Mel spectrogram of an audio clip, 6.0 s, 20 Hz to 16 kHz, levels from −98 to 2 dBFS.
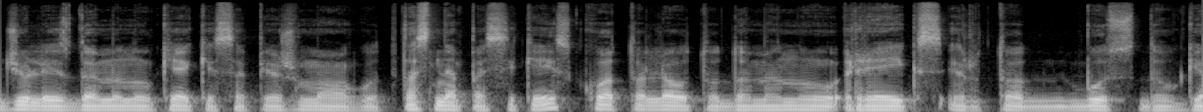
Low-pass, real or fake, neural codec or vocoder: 14.4 kHz; real; none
